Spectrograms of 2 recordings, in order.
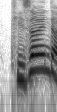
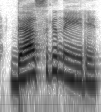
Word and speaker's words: designated: designed 아닙니다. 제대로 읽으셔야 돼요. designated 이라고 읽어서 지정된 이란 뜻이에요.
